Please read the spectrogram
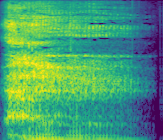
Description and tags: Sound of a wumpus roaring in a cave.
grue, wumpus, roar, monster, animal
